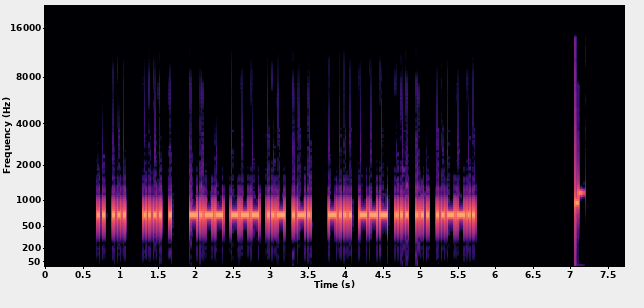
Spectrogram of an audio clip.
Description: Morse code, heard as a keyed tone, about 34 wpm, 700 Hz. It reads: IS HE YOUR BOSS?
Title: Sentences from Top 1000 Words - Review Part 4 - 35wpm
